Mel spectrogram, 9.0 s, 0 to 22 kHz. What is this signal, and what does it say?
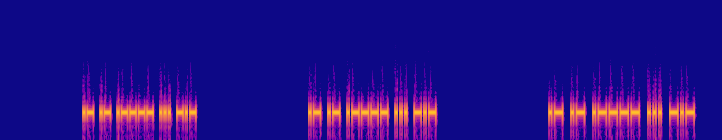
Morse code, heard as a keyed tone, about 37 wpm, 700 Hz. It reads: AA1SK AA1SK AA1SK
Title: Speed Racing - USA Call Signs 30wpm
